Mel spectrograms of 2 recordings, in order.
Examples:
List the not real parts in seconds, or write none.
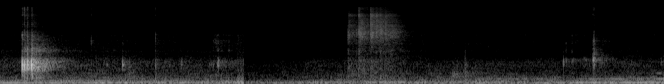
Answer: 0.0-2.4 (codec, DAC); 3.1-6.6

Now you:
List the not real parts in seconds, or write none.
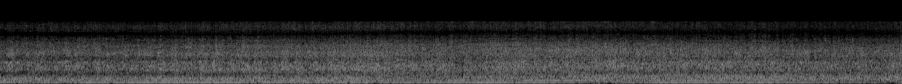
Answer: 7.3-9.0 (vocoder, BigVGAN v2)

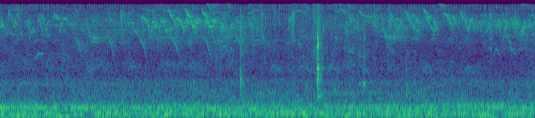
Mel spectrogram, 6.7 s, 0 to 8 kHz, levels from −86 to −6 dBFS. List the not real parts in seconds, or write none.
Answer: 0.0-0.8 (vocoder, BigVGAN v2); 1.4-2.8; 4.2-6.7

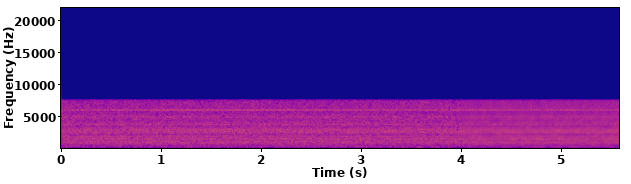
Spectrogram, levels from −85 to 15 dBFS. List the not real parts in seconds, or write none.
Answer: 4.0-5.6 (vocoder, Vocos)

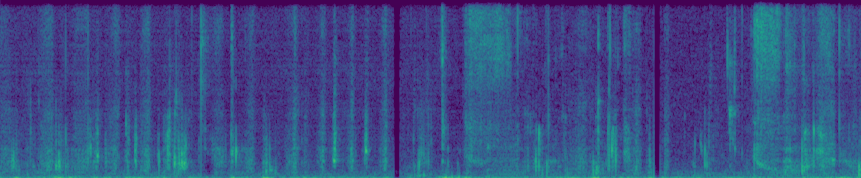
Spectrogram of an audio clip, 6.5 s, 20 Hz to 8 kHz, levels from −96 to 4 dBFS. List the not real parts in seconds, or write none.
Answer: 0.0-3.8 (autoencoder, DAC-VAE); 5.9-6.5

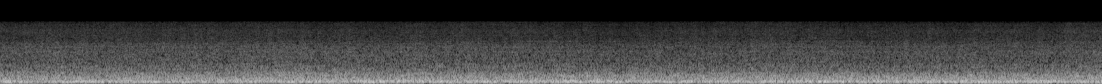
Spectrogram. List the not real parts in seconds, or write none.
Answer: 1.3-2.0 (vocoder, BigVGAN v2); 2.9-4.1; 8.2-9.6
